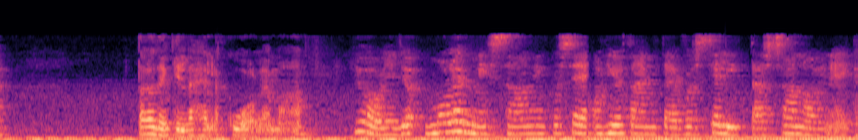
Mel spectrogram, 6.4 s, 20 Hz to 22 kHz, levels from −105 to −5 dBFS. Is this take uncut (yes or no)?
no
